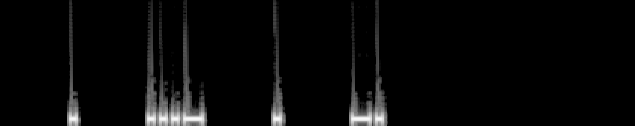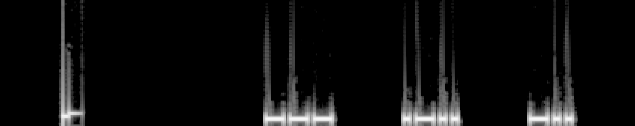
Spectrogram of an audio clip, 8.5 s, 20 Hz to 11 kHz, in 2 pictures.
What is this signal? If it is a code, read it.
Morse code, heard as a keyed tone, about 30 wpm, spaced as for 14 wpm, 700 Hz. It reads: EVEN OLD
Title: 4x Character Spacing - Top 300 Words - 30wpm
